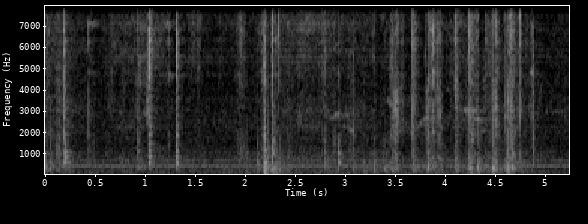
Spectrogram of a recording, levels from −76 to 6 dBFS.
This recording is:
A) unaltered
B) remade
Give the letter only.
B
